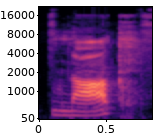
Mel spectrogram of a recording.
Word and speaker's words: knock: with silent G and starts with a silent k knock okay for that one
